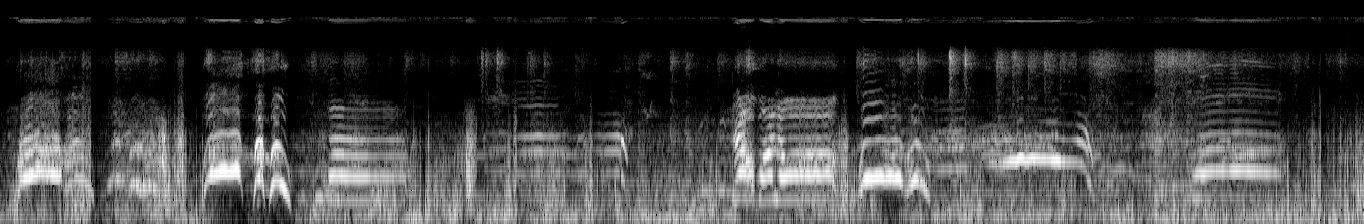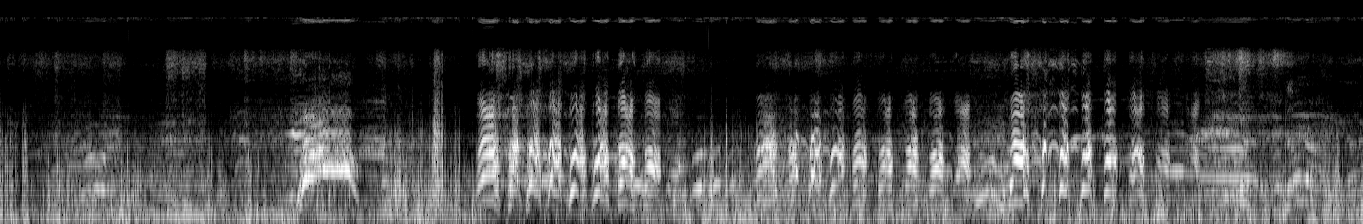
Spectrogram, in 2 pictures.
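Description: A young man screams and whoops close by.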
